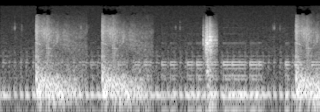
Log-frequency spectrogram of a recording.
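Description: Four loud gunshots from the video game System Shock, each a sharp blast with a short ringing tail, spaced about a second apart over a low hum.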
